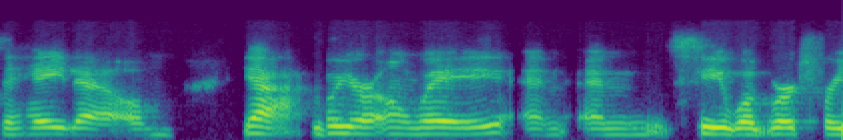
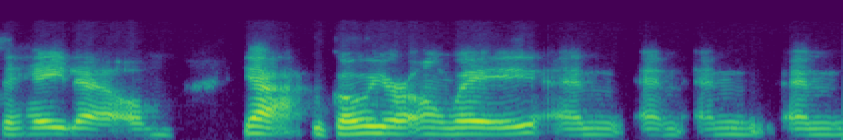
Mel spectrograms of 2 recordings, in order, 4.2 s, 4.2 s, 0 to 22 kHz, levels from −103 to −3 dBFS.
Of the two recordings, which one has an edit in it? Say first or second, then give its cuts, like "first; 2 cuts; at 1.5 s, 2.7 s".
first; 3 cuts; at 1.6 s, 2.6 s, 2.9 s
